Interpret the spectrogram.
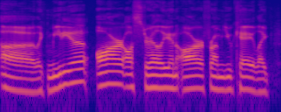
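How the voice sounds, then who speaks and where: A young area man, hosting a casual podcast. His voice is bright and forceful, recorded dry and close. He talks in a laid-back way, swears often and laughs easily. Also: medium pitch, takes it slowly, smooth, dry recording. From Philadelphia area, USA. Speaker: podcast host. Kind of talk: casual chat.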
